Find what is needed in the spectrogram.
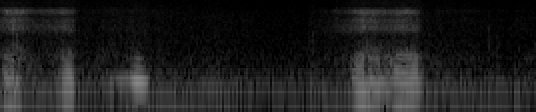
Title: Cute tiny Snoring beagle puppy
